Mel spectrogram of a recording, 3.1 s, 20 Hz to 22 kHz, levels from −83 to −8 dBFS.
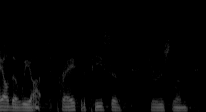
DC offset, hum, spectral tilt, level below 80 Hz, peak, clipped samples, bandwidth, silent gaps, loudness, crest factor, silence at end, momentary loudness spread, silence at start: under 0.1%; none; -6 dB/octave; under -90 dBFS; -44 dBFS; under 0.1%; 15.5 kHz; none; -61 LUFS; 16 dB; 0.1 s; 9 LU; 0 s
